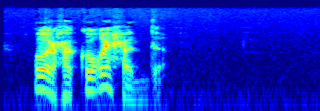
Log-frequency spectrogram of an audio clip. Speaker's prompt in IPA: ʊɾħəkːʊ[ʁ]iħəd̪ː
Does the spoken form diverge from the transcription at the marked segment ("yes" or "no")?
no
